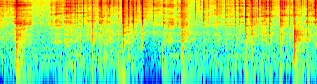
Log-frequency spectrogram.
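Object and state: Dry bar soap.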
